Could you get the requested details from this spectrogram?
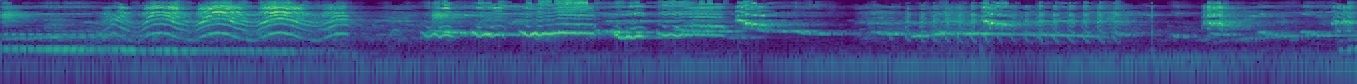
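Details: Black-throated laughingthrush in full, lively song: rapid looping whistles and sweeping warbled phrases, some rising and falling in waves, varied notes throughout, over a steady low hum.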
